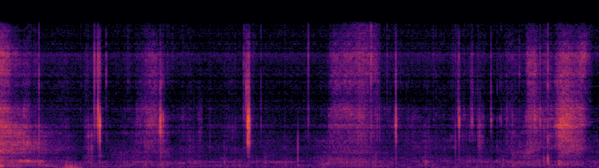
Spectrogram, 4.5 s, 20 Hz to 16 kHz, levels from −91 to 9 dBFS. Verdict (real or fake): fake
